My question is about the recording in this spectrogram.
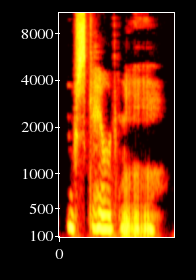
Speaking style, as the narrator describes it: Aang admits in a whisper, his voice shaking

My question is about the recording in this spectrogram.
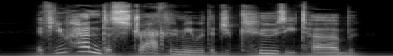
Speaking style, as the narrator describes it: he sighed

